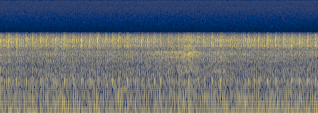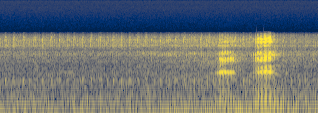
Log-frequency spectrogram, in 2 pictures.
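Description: KTM dirt bike engine running steadily while riding along a dirt trail, heard through a helmet-mounted camera. A short, louder burst comes near the end.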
